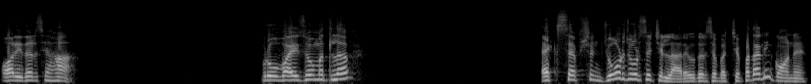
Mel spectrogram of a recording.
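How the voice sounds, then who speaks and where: A man's voice: high-pitched, unhurried, long pauses, no room sound. A man teaching tax law in a classroom lecture, colloquial and explanatory, who quizzes the class and repeats the answers aloud.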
